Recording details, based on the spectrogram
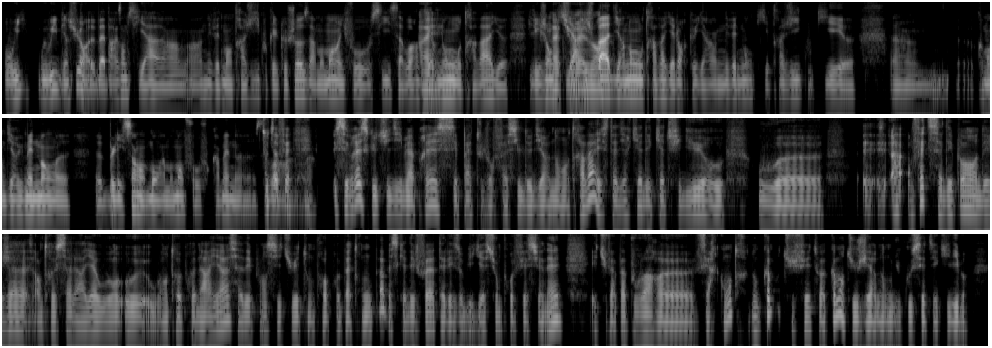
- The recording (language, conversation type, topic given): French, podcast, Comment gérez-vous l’équilibre entre votre vie professionnelle et votre vie personnelle ?
- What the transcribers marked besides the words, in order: tapping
